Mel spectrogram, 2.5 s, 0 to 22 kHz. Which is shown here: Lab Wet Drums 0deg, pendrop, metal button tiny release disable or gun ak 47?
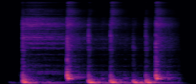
Lab Wet Drums 0deg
